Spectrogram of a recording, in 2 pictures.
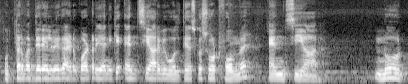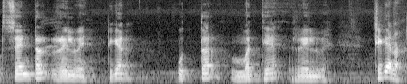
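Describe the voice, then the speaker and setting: A man teaching a lesson, explaining step by step, asking questions and answering them himself, drawling names slowly as he writes. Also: on the high side, fairly even intonation, darkish tone. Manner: drawls place names slowly while writing. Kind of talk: classroom lecture at a board. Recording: faint background noise.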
